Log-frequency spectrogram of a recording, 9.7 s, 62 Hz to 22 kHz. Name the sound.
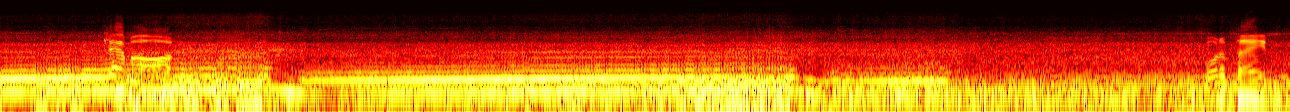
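1999 Kawasaki ZRX1100 motorcycle engine running poorly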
